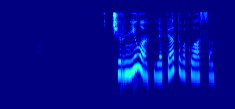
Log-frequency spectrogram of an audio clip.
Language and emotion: Russian, neutral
